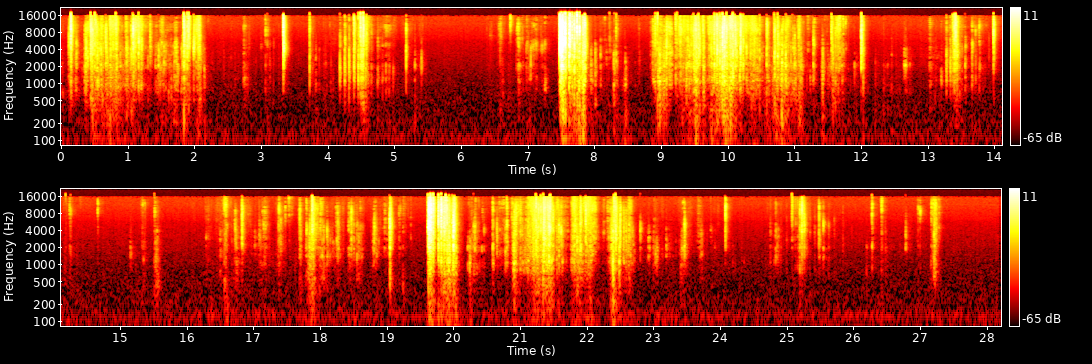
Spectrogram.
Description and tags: I'm opening a Ziploc bag, putting something inside and closing it.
